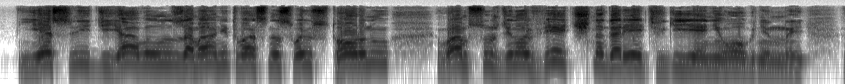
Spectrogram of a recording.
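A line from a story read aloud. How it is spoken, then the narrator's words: Preacher's wailing yell. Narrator (Russian): завопил преподобный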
